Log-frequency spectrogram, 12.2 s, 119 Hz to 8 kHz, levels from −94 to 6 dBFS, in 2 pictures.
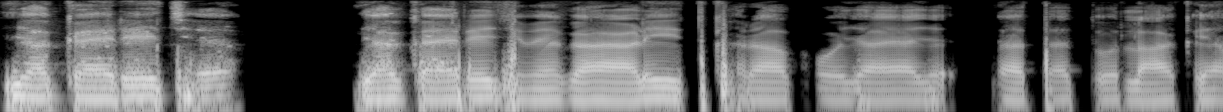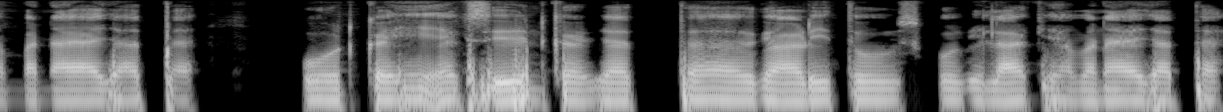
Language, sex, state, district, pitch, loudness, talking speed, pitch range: Hindi, male, Bihar, Lakhisarai, 95 Hz, -17 LUFS, 165 wpm, 90-95 Hz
